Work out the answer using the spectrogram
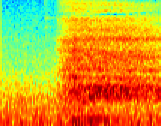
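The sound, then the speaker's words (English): A deep, energizing breath taken during a guided breathing exercise: a quiet start, then a long, airy rush of breath that swells and holds steady to the end, heard alone without talk. “Inhaling clean, energizing inhales. Exhaling anything that no longer serves you. One more, my friends.”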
